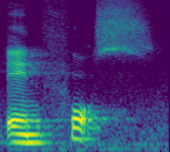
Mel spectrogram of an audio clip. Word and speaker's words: enforce: Force is the stressed syllable, N is the unstressed syllable, and that makes it an iambic foot or an iambic meter.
